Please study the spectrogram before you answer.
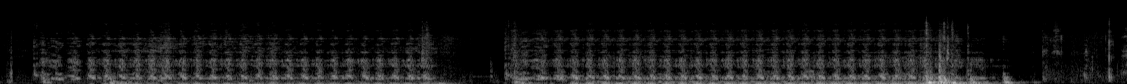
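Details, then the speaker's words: Diesel Renault Espace after running out of fuel, refilled and primed with the hand bulb, no air bubbles in fuel line: starter churns steadily in two long cranks that never catch, battery tiring; cranks but won't start. "Voilà, le circuit d'essence, il est parfait. Il y a pas une bulle. On a essayé plusieurs fois, ça veut pas."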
